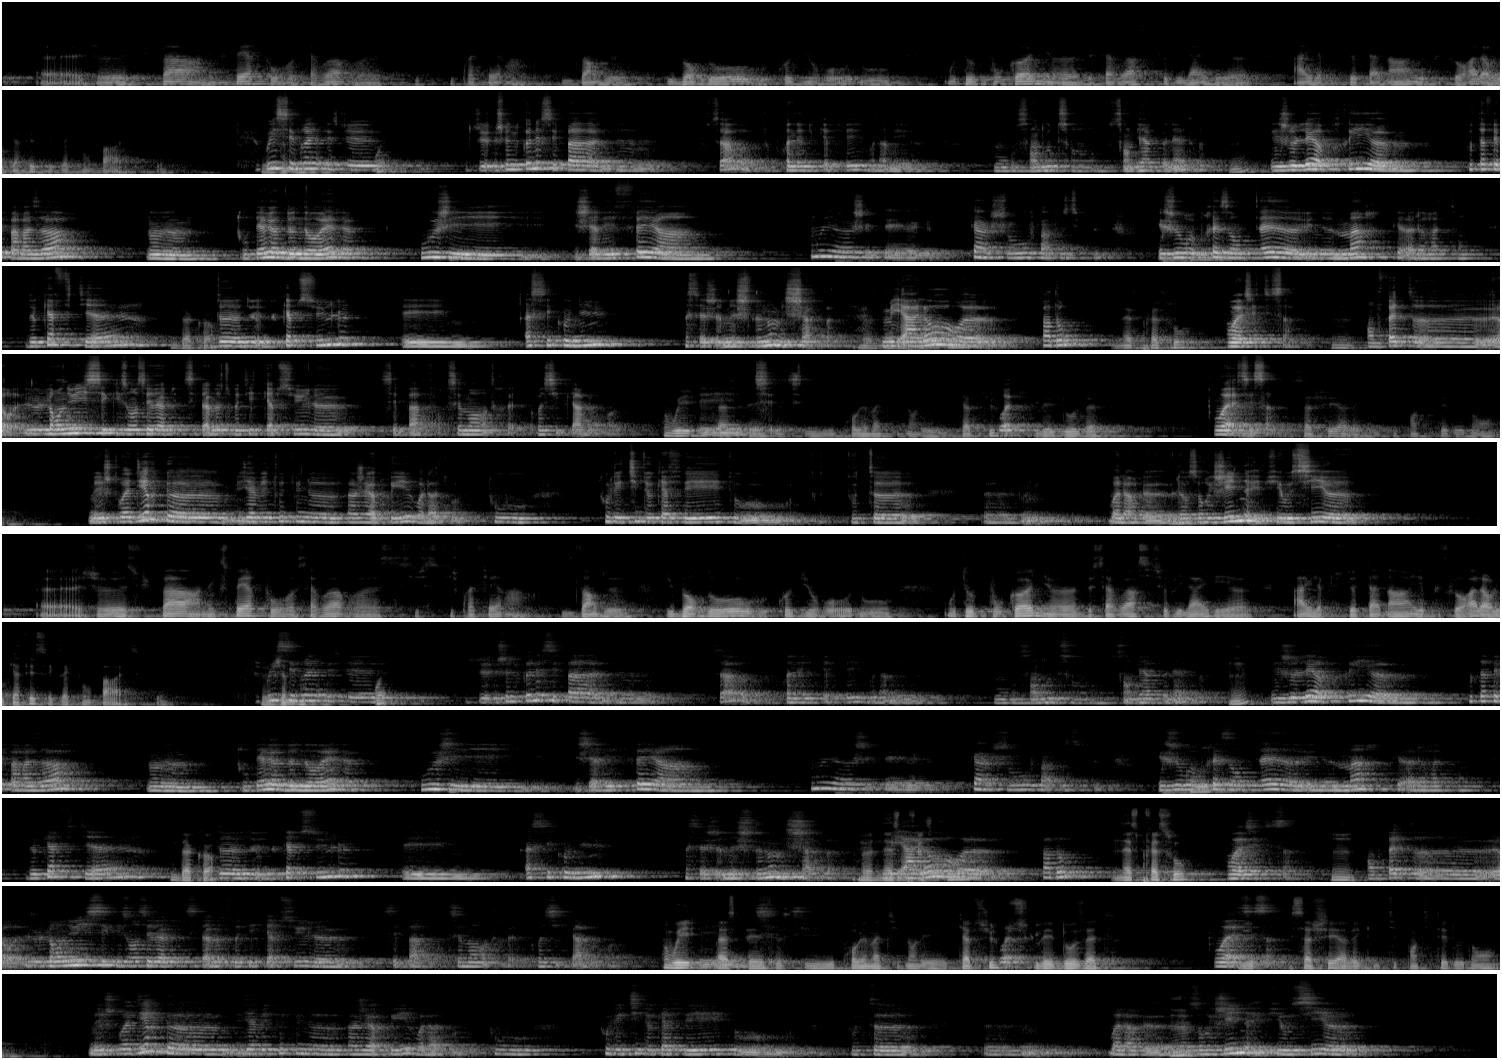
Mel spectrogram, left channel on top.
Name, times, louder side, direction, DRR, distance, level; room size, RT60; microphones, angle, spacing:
voice 1, 0.4-3.8 4.1-4.2 4.6-5.3 5.6-6.3 6.6-8.9 9.4-12.5 12.9-16.2 16.5-16.7 17.6-17.9 18.7-18.8 27.2-27.5 41.8-42.1 46.6-47.1 53.5-54.6 56.0-56.8 58.2-58.5 66.5-69.9 70.2-70.9 72.3-72.4 72.8-73.6 73.8-75.0 86.6-86.8, right 5 dB, 85° right, 17 dB, 0.4 m, -31 dB
voice 2, 17.6-18.8 19.7-21.6 22.2-24.2 24.9-25.9 26.2-26.8 27.7-29.3 29.7-30.7 31.4-32.1 32.3-33.5 34.1-35.4 35.7-37.1 38.0-39.3 39.7-40.6 41.5-44.6 45.2-46.4 47.0-48.5 48.9-49.8 50.2-51.0 51.8-53.1 53.7-54.9 55.3-55.6 57.2-57.8 58.6-63.4 64.0-64.1 64.4-64.8 65.3-66.1 66.9-67.6 69.9-70.0 72.0-72.5 75.8-79.5 79.8-80.2 80.9-82.9 83.4-84.0 84.7-85.7 86.0-88.4, left 3 dB, 80° left, 7 dB, 1.0 m, -26 dB
8.2 x 6.8 x 4.8 m, 1.2 s
head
